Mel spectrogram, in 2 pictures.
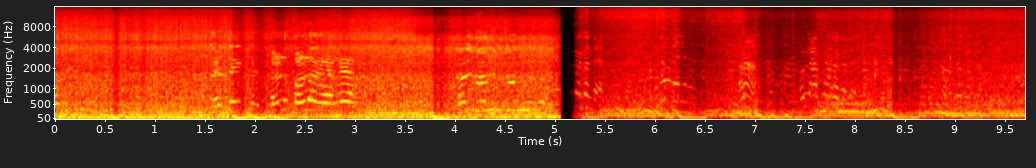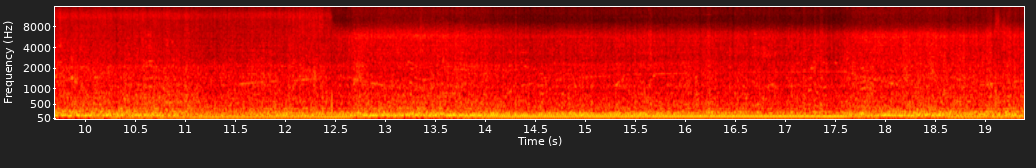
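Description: A vehicle's engine hums steadily while driving along a road.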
